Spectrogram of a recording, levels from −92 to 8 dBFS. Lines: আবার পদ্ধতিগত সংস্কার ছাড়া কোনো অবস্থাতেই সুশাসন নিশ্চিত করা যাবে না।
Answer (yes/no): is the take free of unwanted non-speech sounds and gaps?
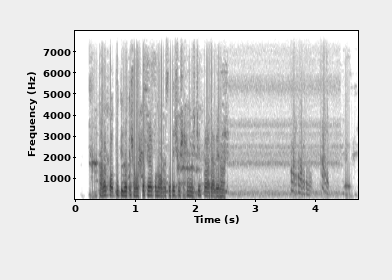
no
